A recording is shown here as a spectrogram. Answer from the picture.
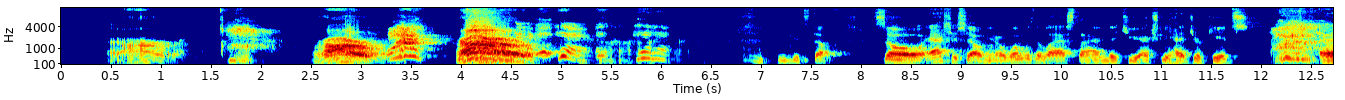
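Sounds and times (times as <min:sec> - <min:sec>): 
person imitating a growl: 0:00.4 - 0:04.8, 0:12.1 - 0:12.7
speech: 0:07.3 - 0:12.7.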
